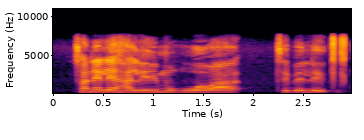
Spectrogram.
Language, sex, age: Southern Sotho, male, 20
